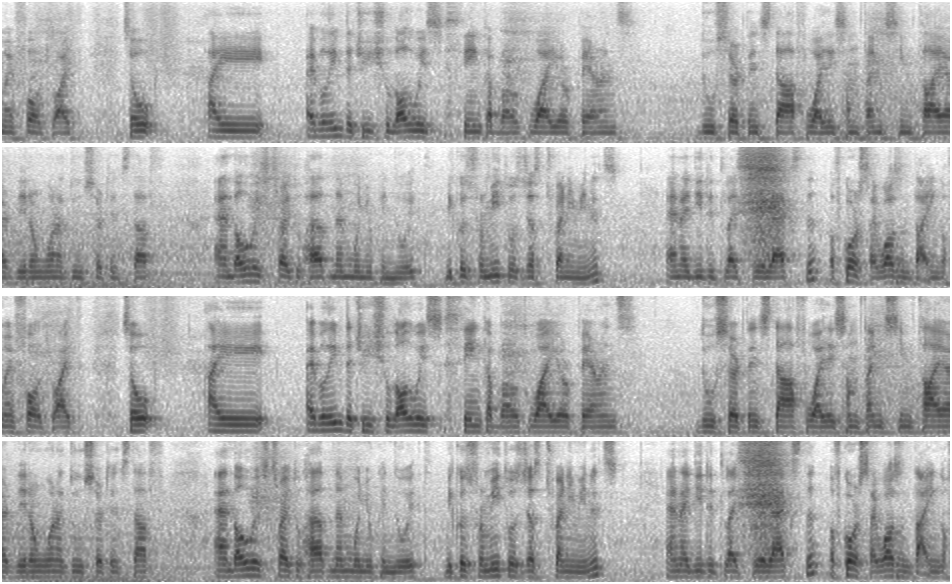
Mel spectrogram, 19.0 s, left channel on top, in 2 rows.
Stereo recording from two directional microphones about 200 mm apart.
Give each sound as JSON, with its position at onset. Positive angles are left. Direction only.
{"t": 0.0, "sound": "a man's voice", "side_deg": -30}
{"t": 2.0, "sound": "a man's voice", "side_deg": -35}
{"t": 7.3, "sound": "a man's voice", "side_deg": -30}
